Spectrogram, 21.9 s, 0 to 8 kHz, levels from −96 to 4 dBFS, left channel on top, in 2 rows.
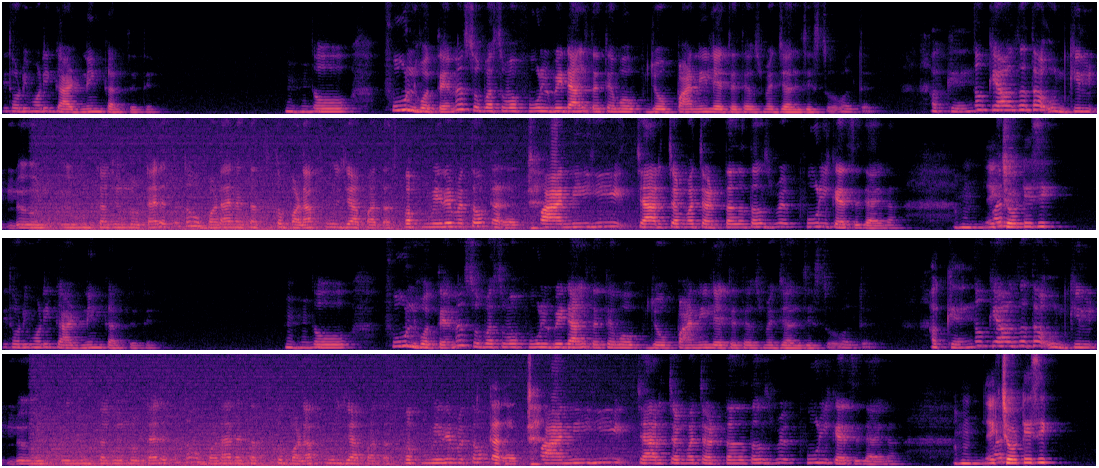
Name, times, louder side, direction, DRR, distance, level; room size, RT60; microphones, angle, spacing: voice 1, 0.0-1.5 3.1-8.7 9.7-15.8 16.3-19.9 20.2-20.4 20.9-21.0, left 2 dB, 35° left, 6 dB, 1.0 m, -37 dB
voice 2, 2.8-3.2 9.3-9.7 15.8-16.4 20.5-21.4, right 4 dB, 50° right, 10 dB, 0.7 m, -34 dB
sound 1, 11.2-17.4, right 1 dB, 15° right, 2.0 m, -45 dB
6.2 x 4.8 x 6.5 m, 0.38 s
head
